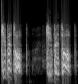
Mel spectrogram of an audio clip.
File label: round winning, male; player vo; Counter Strike Model Pack; CS:GO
